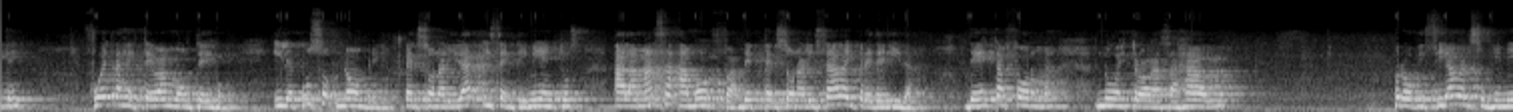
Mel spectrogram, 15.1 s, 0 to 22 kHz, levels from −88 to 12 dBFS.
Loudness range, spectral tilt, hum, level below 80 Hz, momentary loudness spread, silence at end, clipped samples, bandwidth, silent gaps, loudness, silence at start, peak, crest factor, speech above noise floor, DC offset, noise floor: 2 LU; -9 dB/octave; none; -52 dBFS; 8 LU; 0 s; under 0.1%; 7.4 kHz; none; -13 LUFS; 0 s; -2 dBFS; 12 dB; 28 dB; under 0.1%; -40 dBFS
